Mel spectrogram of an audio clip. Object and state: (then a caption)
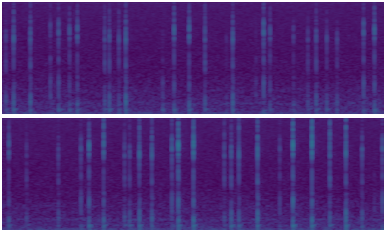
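Plastic hard-shell laptop case. Long nails scratch and tap the matte lid of a closed MacBook in a teal hard-shell plastic case, producing a rapid run of sharp, dry clicks and scrapes with bright high-end sparkle. Each hit dies away almost instantly over a quiet, steady low hum.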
